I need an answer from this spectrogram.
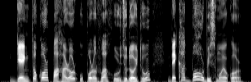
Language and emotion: Assamese, surprised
